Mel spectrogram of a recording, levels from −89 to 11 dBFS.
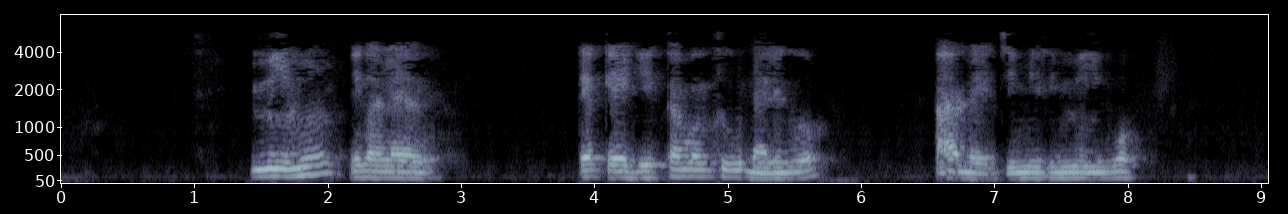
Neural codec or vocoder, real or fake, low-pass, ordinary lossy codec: codec, 16 kHz, 2 kbps, FreqCodec, smaller model; fake; 7.2 kHz; MP3, 24 kbps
